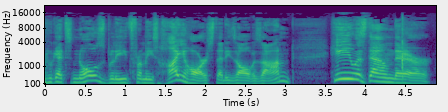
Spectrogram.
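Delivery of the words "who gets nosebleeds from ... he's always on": ordinary delivery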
